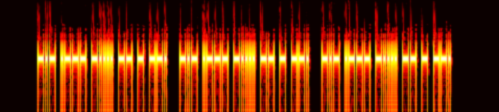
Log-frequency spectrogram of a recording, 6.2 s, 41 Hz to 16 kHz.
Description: Morse code, heard as a keyed tone, about 50 wpm, 700 Hz. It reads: KJ6MTG KJ6MTG KJ6MTG
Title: USA Call Signs Repeated 3x 50wpm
